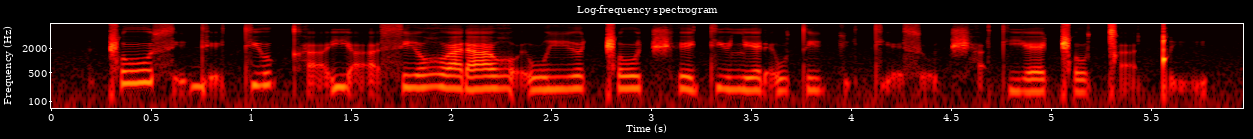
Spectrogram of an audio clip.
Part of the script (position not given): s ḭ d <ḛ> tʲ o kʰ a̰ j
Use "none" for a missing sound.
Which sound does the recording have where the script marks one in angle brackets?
ḛ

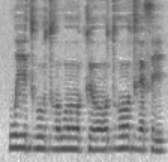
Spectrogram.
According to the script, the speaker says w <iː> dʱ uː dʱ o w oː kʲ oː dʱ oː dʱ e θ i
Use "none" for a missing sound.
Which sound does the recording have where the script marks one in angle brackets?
iː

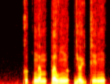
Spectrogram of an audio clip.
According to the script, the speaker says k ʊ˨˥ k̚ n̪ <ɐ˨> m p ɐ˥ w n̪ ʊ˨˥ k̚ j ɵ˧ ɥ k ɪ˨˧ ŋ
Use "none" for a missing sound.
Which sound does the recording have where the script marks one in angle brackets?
ɐ˨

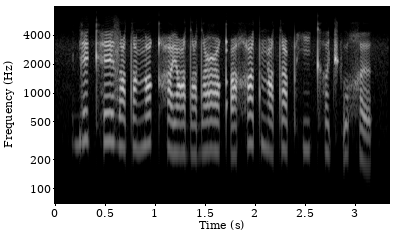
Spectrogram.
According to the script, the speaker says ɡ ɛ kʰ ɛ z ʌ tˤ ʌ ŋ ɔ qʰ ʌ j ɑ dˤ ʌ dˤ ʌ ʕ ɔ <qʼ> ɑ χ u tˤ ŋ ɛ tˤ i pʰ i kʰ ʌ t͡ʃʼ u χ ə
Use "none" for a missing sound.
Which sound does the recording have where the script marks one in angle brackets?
qʼ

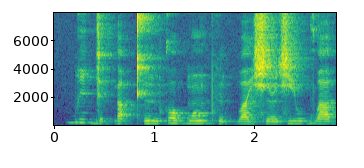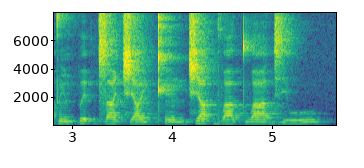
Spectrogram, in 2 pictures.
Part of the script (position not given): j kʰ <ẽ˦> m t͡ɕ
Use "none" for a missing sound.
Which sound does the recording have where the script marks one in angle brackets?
ẽ˨˩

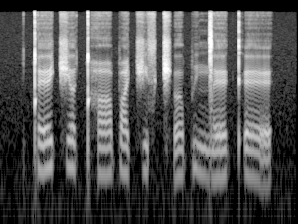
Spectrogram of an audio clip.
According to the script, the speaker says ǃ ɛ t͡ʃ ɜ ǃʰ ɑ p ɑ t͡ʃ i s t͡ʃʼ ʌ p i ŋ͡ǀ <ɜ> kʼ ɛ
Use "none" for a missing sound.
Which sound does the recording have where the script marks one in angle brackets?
ɛ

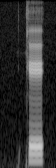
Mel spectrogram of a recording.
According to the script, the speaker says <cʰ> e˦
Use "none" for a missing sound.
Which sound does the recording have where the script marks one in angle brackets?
k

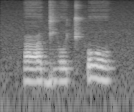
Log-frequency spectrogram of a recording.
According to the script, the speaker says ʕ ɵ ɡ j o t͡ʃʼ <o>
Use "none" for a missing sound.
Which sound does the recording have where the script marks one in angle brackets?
o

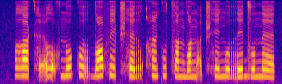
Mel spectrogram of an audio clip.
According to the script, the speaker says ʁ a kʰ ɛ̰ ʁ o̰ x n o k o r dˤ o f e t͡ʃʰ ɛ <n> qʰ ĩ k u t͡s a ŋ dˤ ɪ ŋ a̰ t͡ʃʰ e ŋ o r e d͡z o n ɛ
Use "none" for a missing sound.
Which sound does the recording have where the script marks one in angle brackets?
r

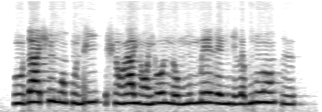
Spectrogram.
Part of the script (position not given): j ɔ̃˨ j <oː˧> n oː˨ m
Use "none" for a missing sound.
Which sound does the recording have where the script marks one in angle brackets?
oː˦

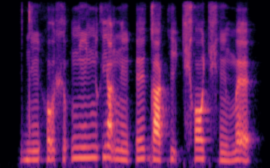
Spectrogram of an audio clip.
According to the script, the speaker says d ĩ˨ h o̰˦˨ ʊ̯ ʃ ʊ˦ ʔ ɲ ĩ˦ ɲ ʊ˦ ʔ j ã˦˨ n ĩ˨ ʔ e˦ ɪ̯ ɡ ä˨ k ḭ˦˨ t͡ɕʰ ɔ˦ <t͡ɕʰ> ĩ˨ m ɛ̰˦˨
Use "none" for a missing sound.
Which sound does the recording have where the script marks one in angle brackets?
t͡ɕʰ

